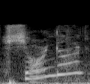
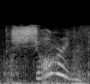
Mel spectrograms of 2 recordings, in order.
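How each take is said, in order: First: "Sharingan" high with a rising end; puzzled question. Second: "Sharingan" higher, then falling; stated recognition. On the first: He answers Naruto, "Sharingan" as a high rising question. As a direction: lift "Sharingan" into a surprised question. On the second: Naruto sees the eye, "Sharingan" as a falling statement. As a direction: say "Sharingan" high and let it drop. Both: Retold or imitated.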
